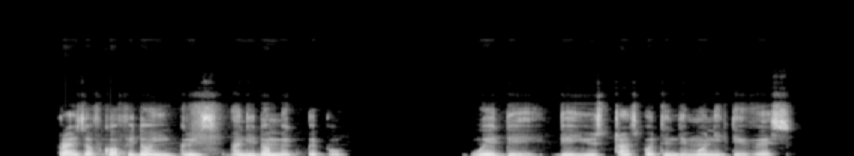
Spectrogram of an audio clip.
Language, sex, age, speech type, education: Nigerian Pidgin, male, 15-29, spontaneous, tertiary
